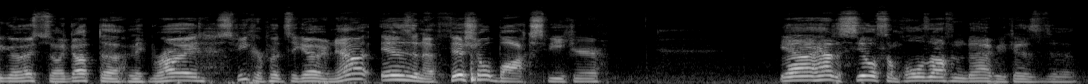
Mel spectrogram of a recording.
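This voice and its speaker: A man with a slightly high-set voice hosts a hobby video. He talks in a casual, hands-on way, as if showing gear to his viewers.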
